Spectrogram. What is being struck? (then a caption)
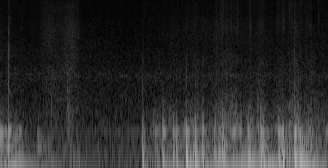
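Stuffed plush toy foot with textured rubber sole. Fingernails tap and scratch the grey, textured, rubber-dotted soles on the soft stuffed feet of a yellow Laa-Laa Teletubby plush held close to the mic. A faint, quiet stretch gives way to a denser run of dull, low, muffled taps and soft scratching that die away almost instantly, with no bright content.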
